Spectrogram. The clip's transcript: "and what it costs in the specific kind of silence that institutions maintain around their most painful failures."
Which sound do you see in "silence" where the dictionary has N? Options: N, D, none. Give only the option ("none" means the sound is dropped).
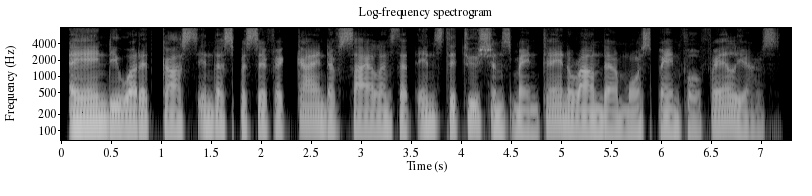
N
